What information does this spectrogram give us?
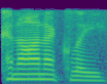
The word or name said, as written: canonically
